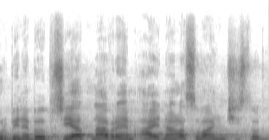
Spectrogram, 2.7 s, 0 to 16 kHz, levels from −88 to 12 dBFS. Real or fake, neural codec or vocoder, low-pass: real; none; 14.4 kHz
